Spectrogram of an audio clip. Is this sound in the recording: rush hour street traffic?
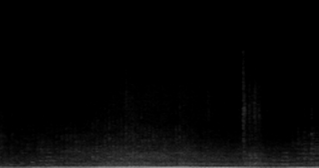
yes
